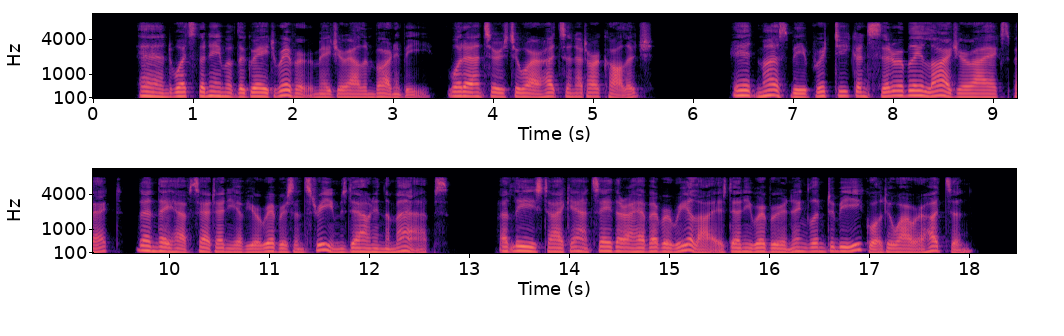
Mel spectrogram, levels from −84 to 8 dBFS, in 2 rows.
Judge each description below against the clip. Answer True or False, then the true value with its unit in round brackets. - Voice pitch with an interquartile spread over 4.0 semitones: False (3.5 semitones)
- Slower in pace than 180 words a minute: False (200 wpm)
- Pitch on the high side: False (150 Hz)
